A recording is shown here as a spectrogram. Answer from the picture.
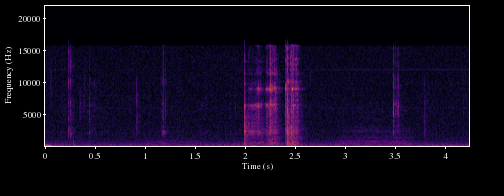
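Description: Faint clicks and taps of small parts being handled on a Blackmagic Pocket Cinema Camera's removed touchscreen assembly as its buttons are taken off, with a few sharper clicks about two seconds in.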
